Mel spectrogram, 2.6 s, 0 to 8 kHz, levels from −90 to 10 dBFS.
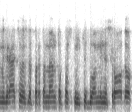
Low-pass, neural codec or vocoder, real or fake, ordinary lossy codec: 7.2 kHz; none; real; Opus, 32 kbps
